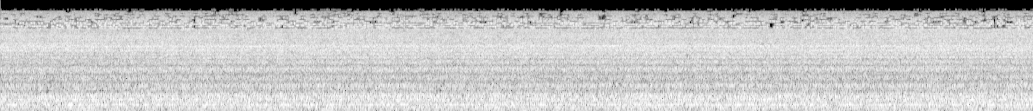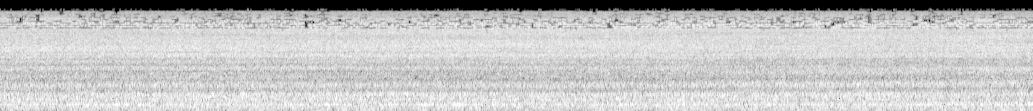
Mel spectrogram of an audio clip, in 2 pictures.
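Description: Steady, loud roar of aircraft jet engines idling on an airport tarmac, a continuous broadband wash with no talking and no change in level throughout.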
